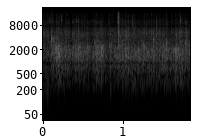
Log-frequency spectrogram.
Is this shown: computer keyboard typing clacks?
no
